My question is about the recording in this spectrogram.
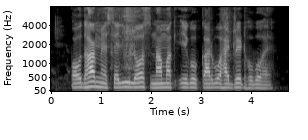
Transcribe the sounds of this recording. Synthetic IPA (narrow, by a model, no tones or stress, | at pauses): pɔːʊd̪ʱamẽsɛːlijulɔːsnaːməkeːɡokaːɾboɦaːɪɖɾeːʈɦoːboɦɛː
